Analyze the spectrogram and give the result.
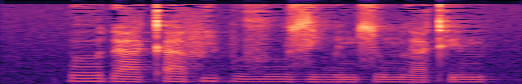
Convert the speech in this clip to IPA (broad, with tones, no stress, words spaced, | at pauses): k͡poː˦ɗaː˨kʼa˦˨ fi˦pu˨ ɣuː˨ zi˨wɪ˨msu˨m la˨kʼɪ˦m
